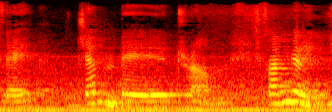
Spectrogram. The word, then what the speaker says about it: djembe: It's called a djembe drum. It's spelled D-J-E-M-B-E.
